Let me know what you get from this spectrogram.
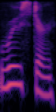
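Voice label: "rooster", American English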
